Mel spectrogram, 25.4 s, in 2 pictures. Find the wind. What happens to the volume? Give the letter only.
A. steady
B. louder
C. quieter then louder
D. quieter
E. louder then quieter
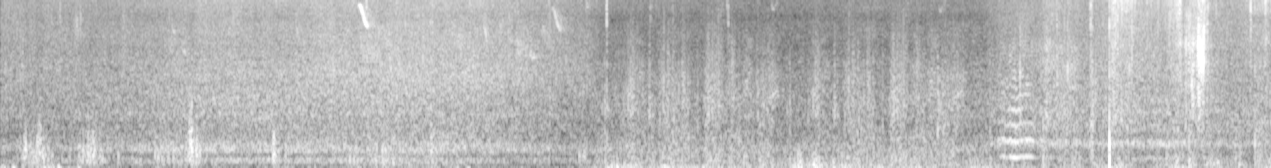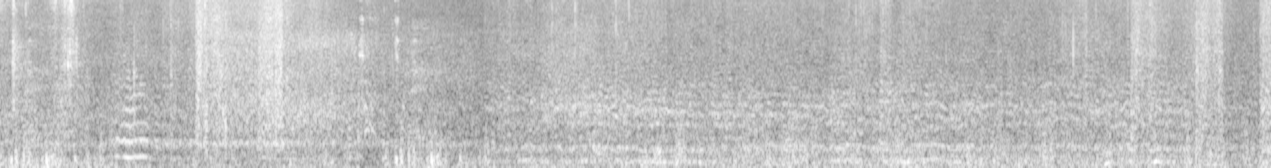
A.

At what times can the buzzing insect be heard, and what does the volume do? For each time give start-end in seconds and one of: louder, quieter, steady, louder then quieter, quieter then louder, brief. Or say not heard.
0.0-25.3 steady.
